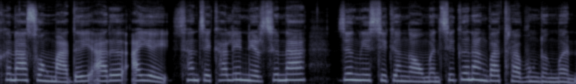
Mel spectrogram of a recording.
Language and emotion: Bodo, neutral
